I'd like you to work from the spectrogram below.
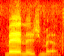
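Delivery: MANAGEMENT with a strong MAN, the rest light; "management" stressed at the very start; first-syllable stress. Shown as a demonstration. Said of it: "a primeira sílaba é a forte".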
